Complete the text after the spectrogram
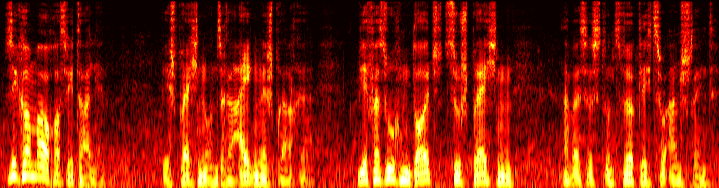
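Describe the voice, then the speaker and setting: A man's voice: on the low side, big pitch swings, normal speed, slight background noise. A man playing a lazy, muscle-proud Italian language learner in a scripted lesson dialogue, speaking in simple, complaining phrases. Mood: casual, self-satisfied.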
